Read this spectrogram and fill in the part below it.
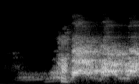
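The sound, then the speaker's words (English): A pet dog named Harley gives a short low rumble, then breaks into a loud, sustained bark that carries through the rest of the moment. “But Junkyard Dogs chiming in.”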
